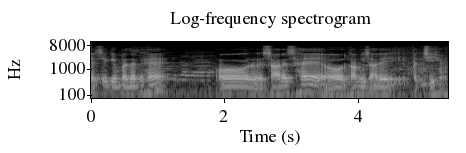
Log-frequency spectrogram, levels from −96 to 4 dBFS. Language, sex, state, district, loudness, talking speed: Bhojpuri, male, Bihar, Saran, -34 LUFS, 145 wpm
